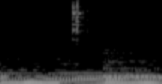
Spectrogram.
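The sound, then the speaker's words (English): A brief, bright metallic jingle of keys lasting under half a second, set against a steady low electrical hum that runs throughout. No one speaks. “This key, the bigger key, Lord, is a key to finances.”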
